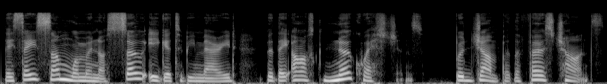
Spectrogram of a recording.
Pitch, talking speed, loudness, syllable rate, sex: 180 Hz, 205 wpm, -18 LUFS, 5.0 syllables/s, female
